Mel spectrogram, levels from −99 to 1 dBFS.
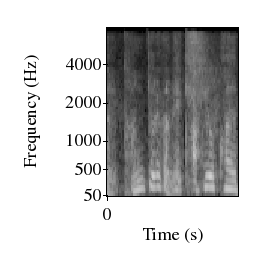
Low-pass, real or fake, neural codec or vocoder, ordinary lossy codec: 7.2 kHz; fake; codec, 44.1 kHz, 2.6 kbps, DAC; AAC, 32 kbps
